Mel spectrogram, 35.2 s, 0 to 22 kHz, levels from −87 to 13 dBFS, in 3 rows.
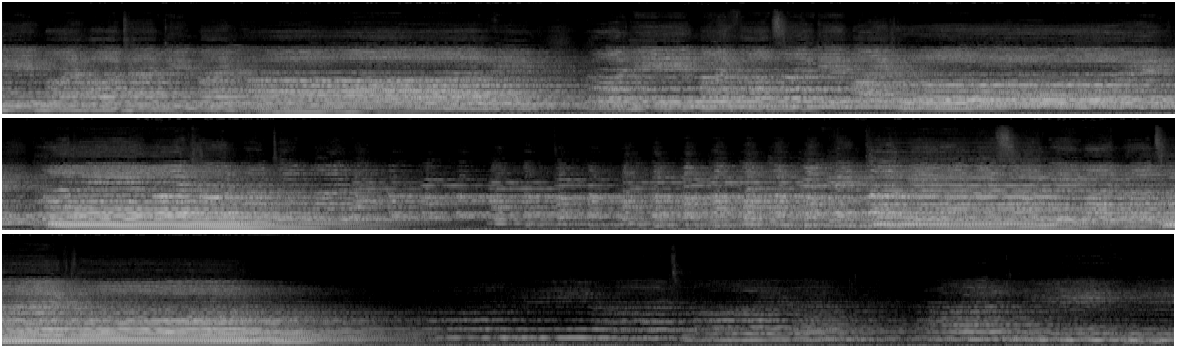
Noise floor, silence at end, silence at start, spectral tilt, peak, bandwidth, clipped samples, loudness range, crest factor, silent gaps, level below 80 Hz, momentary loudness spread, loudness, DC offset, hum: -50 dBFS; 0 s; 0 s; -7 dB/octave; -8 dBFS; over 20 kHz; under 0.1%; 21 LU; 18 dB; none; -52 dBFS; 21 LU; -25 LUFS; under 0.1%; none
